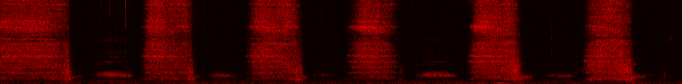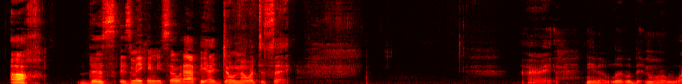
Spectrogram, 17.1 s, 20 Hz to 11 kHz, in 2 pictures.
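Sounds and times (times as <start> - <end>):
breath blown through straw: 0.0 - 1.0, 1.7 - 6.7, 7.3 - 8.0.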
